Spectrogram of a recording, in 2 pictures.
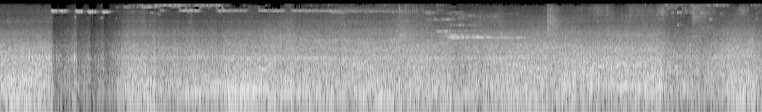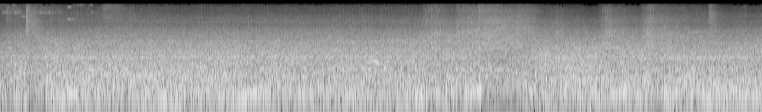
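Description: City street traffic: cars and buses running and passing steadily, with indistinct voices of passers-by. The sound dips briefly about a second in.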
